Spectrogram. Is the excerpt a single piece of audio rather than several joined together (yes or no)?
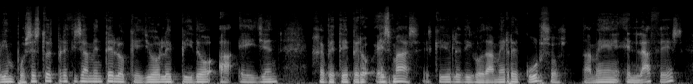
yes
